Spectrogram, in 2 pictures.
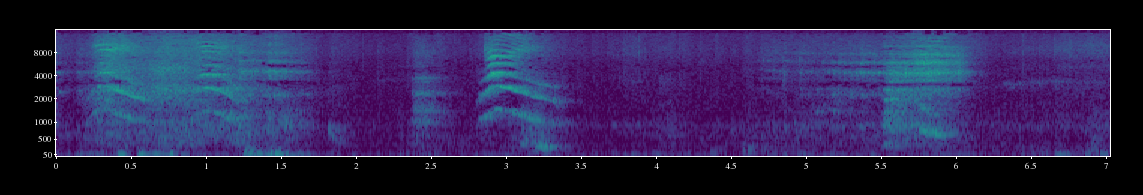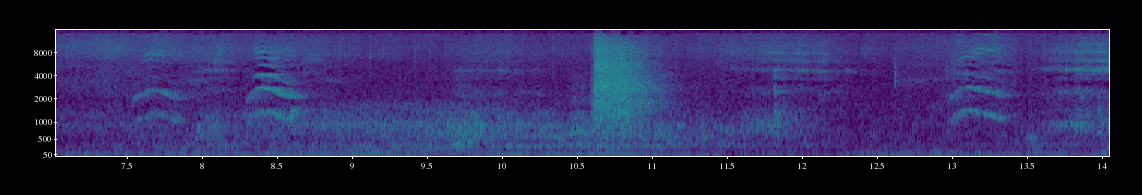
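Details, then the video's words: Pet cat making strange noises indoors: short arched chirping calls in quick bursts of two or three, separated by pauses, over a soft low rumble. "MY CAT IS MAKING WEIRD NOISES"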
